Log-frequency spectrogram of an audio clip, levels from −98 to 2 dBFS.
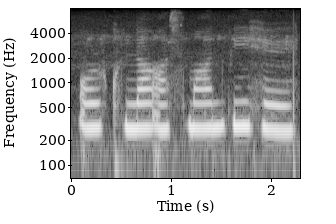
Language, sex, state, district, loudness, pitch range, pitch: Hindi, female, Arunachal Pradesh, Papum Pare, -13 LUFS, 275-285 Hz, 280 Hz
